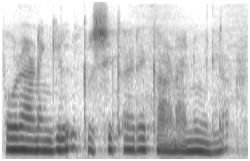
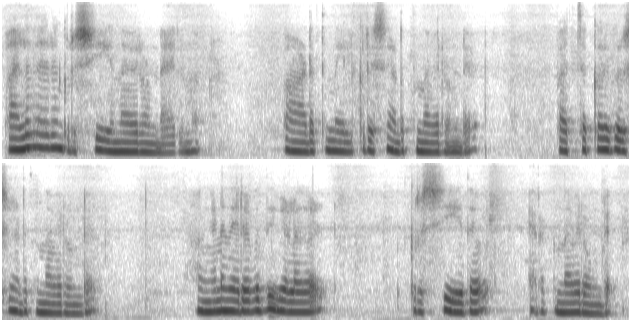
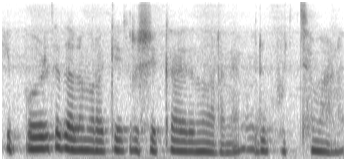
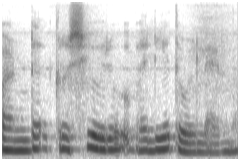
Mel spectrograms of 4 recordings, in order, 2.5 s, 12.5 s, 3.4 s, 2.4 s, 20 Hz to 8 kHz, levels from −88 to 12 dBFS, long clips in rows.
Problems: low volume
